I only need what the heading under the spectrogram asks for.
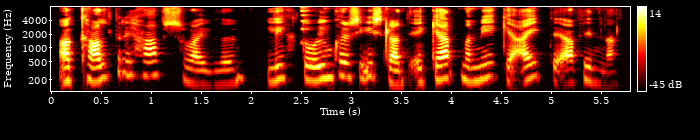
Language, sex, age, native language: Icelandic, female, 50-59, Icelandic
